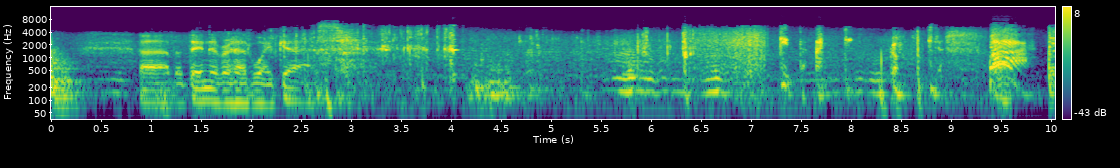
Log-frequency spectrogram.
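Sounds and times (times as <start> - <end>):
speech: 0.9 - 3.2, 5.6 - 9.6
wasps buzzing around a nest: 2.6 - 9.4.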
